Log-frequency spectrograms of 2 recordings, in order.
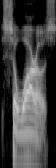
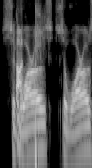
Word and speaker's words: Saguaros: And the G is silent. The Surprise Saguaros. Saguaros, the Cactus.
